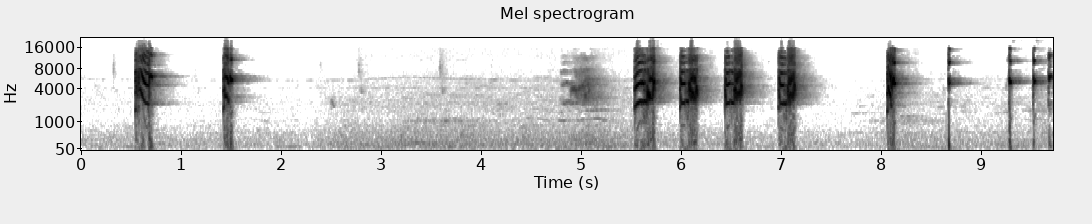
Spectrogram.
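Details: Lovebird calls meant to make other birds sing along: two sharp chirps, a quiet gap, then a quick run of shrill chirps and thinner high ticking notes toward the end.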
